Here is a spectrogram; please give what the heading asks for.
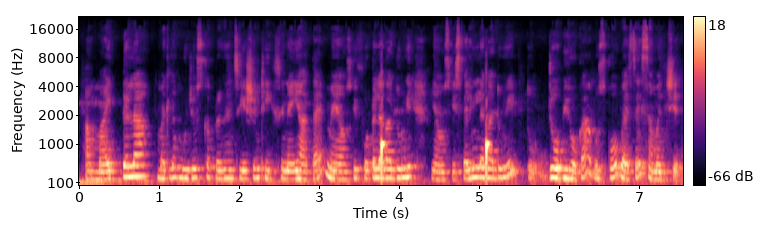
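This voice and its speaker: A woman's voice: medium pitch, brisk, hardly any pauses. A young woman giving casual self-help advice to camera. She talks in a chatty, joking way and often checks in with her listeners. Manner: chatty, joking asides, frequent "theek hai?" check-ins. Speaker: self-help video host. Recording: noticeably roomy, with faint room noise.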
